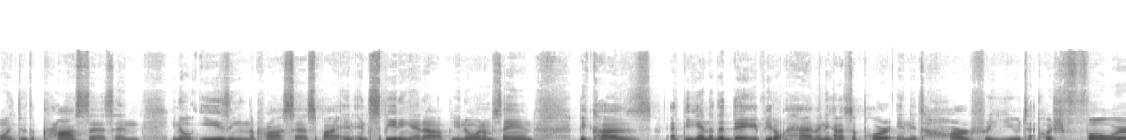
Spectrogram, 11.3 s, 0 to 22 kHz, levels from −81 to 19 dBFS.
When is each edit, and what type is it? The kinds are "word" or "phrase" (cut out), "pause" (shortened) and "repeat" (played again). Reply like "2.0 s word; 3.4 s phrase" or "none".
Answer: 6.6 s pause; 8.3 s word; 10.3 s word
